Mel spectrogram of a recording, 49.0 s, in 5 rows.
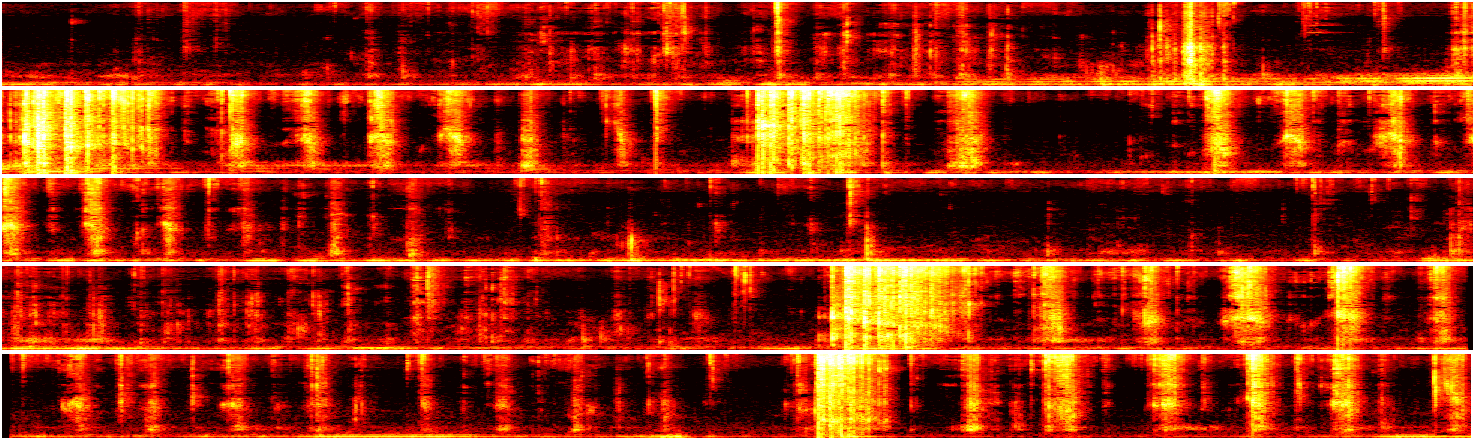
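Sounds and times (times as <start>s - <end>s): chewing with wet mouth sounds: 0.7s - 7.5s, 17.4s - 34.8s
crisp crunching bites: 9.6s - 16.4s, 33.9s - 41.4s, 44.5s - 49.0s.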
